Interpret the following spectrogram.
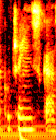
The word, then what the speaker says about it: Kuczynska: for tracking it yeah my full name is pronounced as Kochanski so my parents clearly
